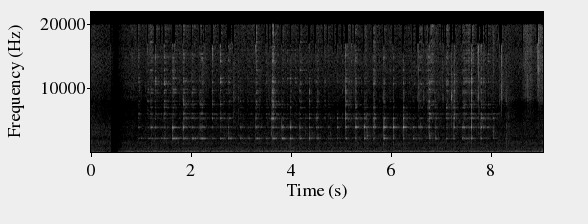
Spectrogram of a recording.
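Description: A glass wine bottle is tapped repeatedly, giving quick, bright clinking rings with steady high tones over a constant low rumble. The taps come in a rapid, uneven series that runs through the clip after a brief silence near the start.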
